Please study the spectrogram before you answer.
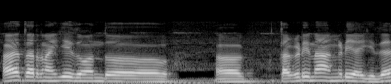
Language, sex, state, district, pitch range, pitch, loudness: Kannada, male, Karnataka, Koppal, 130-170 Hz, 150 Hz, -15 LUFS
